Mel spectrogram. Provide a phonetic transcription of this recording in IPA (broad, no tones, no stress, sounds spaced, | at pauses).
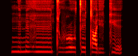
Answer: ŋ ẽ n ẽ ɦ ẽː t ṳ ɭ o t̪ e t ɑ ɾʲ e̤ kʲ e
